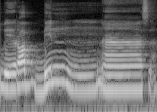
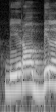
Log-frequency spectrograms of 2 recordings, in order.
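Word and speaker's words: بِرَبِّ النَّاسِ: magmaka membacanya cool a'udzu birabbinnas horor birobinas ada alif lam di sini coba Ustad perbesar ya Hai nah Hai ada alif lam disini dan setelahnya huruf nun Jadi bukan birobbil nashya birobinas salah karena ada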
